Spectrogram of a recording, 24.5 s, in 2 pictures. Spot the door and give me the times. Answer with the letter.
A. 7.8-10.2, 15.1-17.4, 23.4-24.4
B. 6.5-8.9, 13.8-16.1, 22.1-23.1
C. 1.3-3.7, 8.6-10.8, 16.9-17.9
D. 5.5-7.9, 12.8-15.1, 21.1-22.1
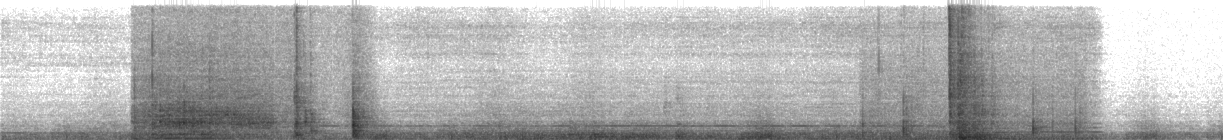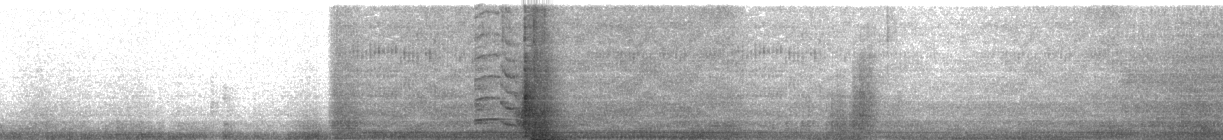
C.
